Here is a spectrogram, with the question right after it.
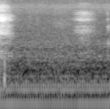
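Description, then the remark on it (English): One quick, sharp sneeze bursts out right at the start, not loud, then fades into a quiet hiss with no talking. “Bless you.”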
